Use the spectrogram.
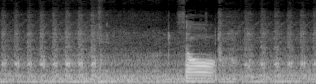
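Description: A Mitsubishi Adventure's engine cranks repeatedly in a fast rhythmic churn without catching, with a brief sharp electronic chirp midway; someone talks over it throughout.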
